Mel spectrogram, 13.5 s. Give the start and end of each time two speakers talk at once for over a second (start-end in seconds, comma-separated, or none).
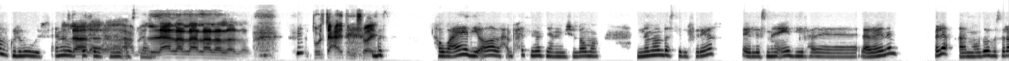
0.8-2.1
